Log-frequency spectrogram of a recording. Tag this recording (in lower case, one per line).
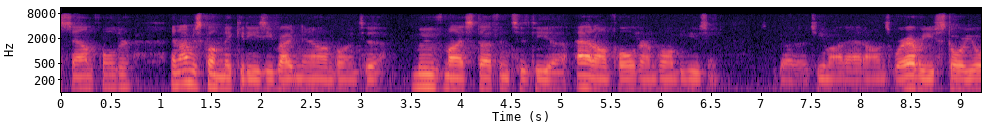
speech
